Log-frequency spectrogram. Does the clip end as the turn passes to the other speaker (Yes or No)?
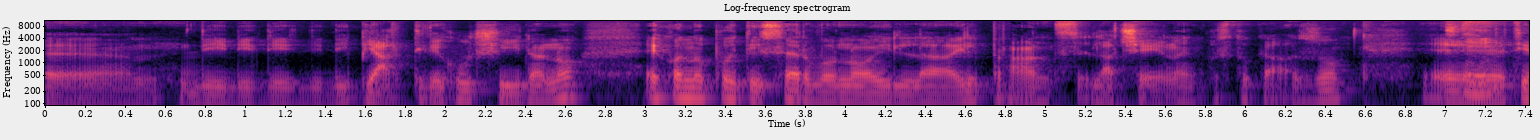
No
